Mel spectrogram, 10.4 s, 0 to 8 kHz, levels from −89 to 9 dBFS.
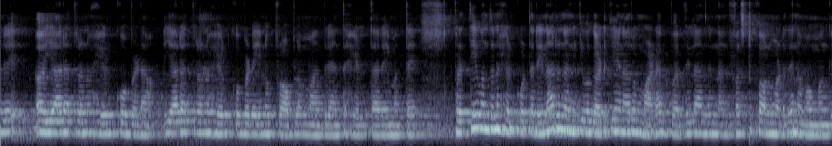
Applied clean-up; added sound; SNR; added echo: none; none; none; reverberation time 0.3 s.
